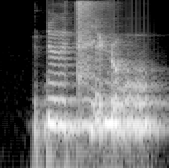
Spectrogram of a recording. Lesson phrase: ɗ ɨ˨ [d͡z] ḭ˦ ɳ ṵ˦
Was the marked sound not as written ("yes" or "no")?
no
